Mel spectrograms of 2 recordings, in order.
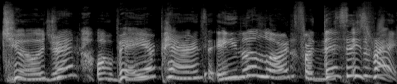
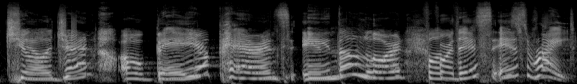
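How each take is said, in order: First: It is said a little faster. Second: It is said at a normal pace.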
